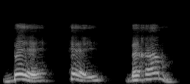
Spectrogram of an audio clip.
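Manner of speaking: "Be, Hei, Begam" in three slow, separate pieces; alternative Hebrew reading. Shown as a demonstration. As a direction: sound out "Be... Hei... Begam" with pauses. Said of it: "pero podría leer".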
